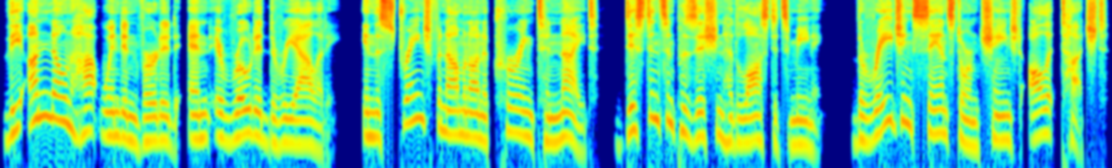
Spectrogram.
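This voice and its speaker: Dramatic, animated male story narrator. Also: medium pitch, moderate pace, hardly any pauses, no echo, clean studio sound.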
